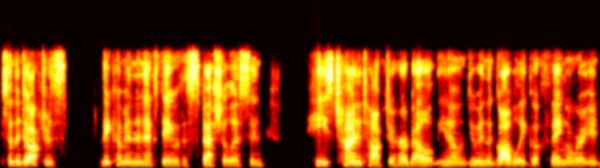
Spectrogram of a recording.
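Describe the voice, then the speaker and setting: A woman speaks in a normal speaking voice, fairly low in pitch. Her intonation is fairly even and her pace moderate. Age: 60s. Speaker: paranormal podcast host and storyteller. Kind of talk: storytelling in casual podcast chat.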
